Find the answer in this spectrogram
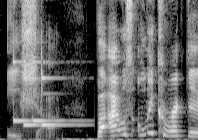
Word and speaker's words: Isha: way I knew of Aisha's name before the series came out and my American ass pronounce her name as Aisha instead of Isa but I was only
